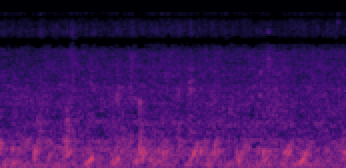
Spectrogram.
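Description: Water pouring from a hose into a tub of live crabs and shellfish, gurgling and splashing in a run of quick bubbling chirps.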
